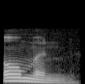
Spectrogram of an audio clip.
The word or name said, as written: omen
